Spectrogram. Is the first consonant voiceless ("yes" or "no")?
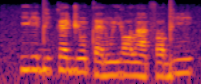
no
